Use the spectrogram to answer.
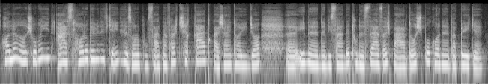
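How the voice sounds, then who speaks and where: A woman's voice: mid-range voice, a little mellow, breathy edge. A woman giving relationship advice, explaining principles and telling an example story.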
